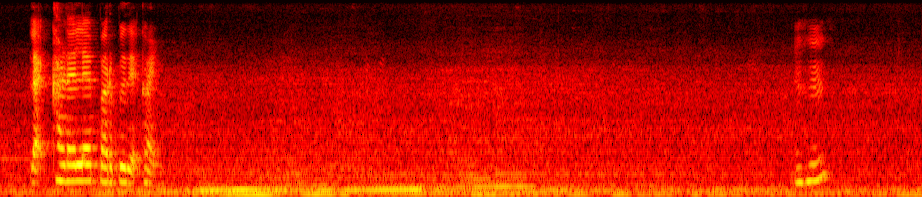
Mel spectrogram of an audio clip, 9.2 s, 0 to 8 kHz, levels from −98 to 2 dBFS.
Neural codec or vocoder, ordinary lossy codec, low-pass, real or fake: none; none; none; real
